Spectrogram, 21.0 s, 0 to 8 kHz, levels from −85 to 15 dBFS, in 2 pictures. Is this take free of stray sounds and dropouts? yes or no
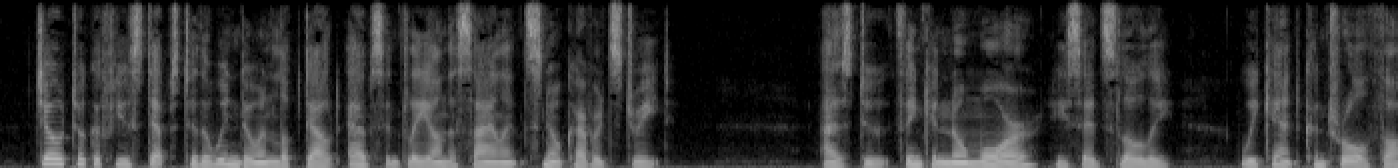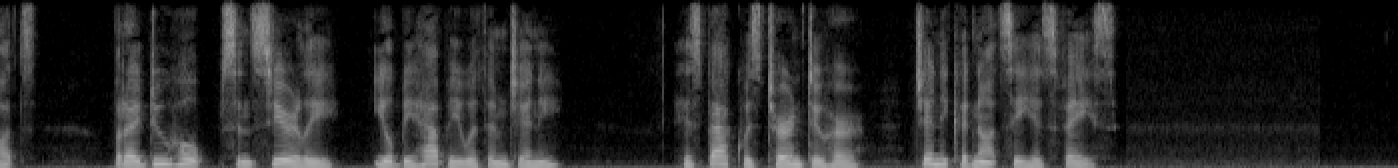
yes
